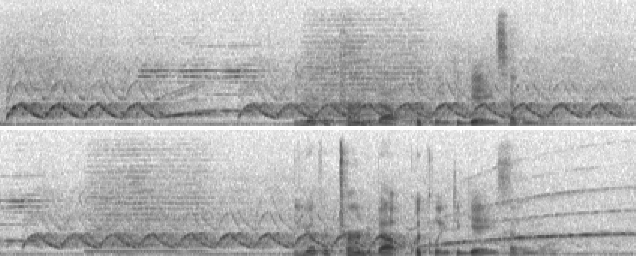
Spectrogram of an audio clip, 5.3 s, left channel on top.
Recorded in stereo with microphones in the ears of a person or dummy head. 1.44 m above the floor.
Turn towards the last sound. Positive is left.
turn(degrees=40)  # may be behind; listen again after turning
